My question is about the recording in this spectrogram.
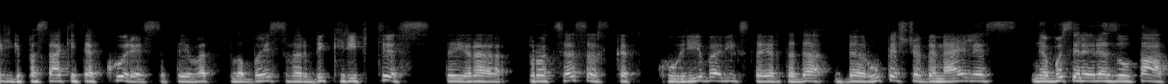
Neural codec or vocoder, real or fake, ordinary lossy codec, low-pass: vocoder, 44.1 kHz, 128 mel bands, Pupu-Vocoder; fake; MP3, 64 kbps; 10.8 kHz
